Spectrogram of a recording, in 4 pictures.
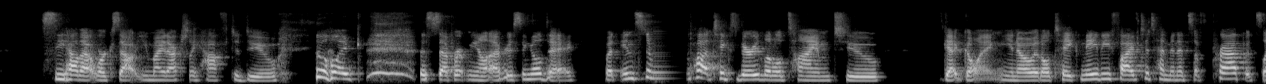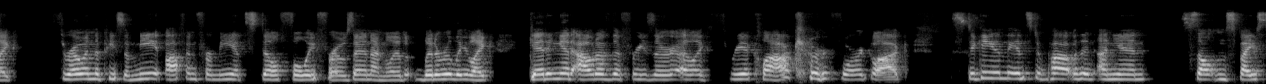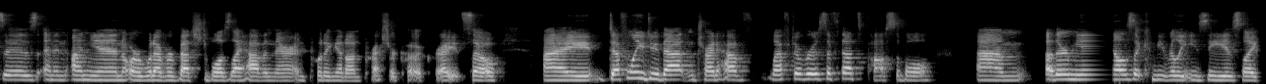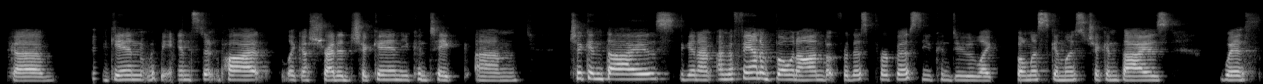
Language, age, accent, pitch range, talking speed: English, 20-39, American, 200-240 Hz, 190 wpm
